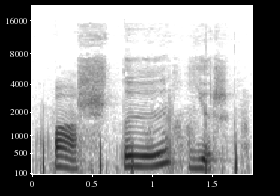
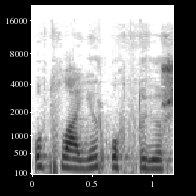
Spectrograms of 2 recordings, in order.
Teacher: Bax, belə bir şəkilcisi artıranda A tələffüzdə keçir qapalıya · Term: qapalıya keçəcək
